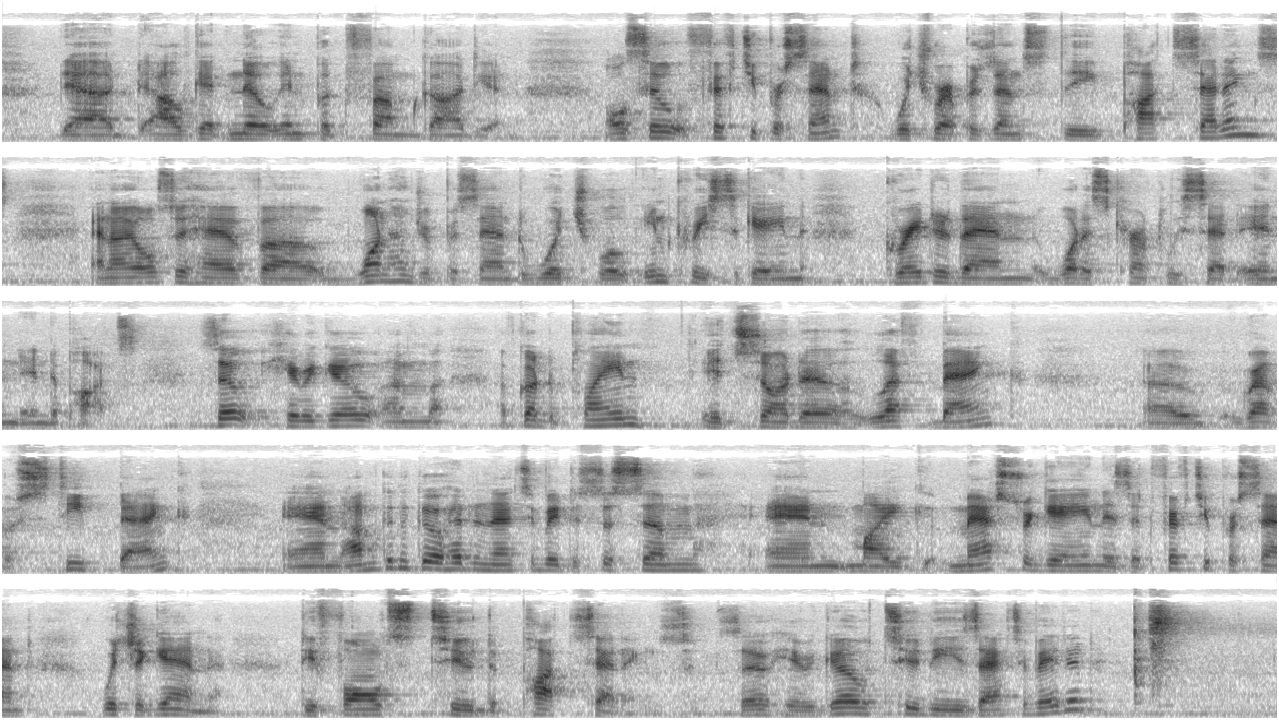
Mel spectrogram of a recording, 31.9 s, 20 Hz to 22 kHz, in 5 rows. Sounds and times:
Speech: 0.3 - 31.1.

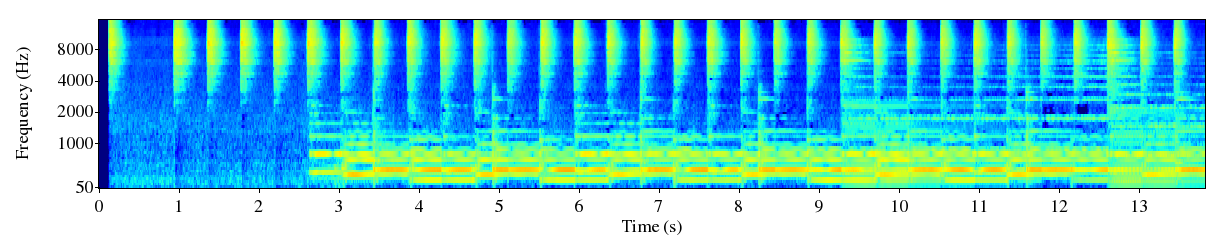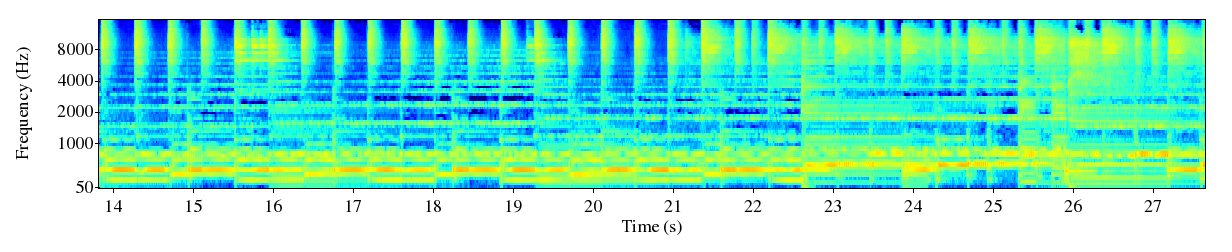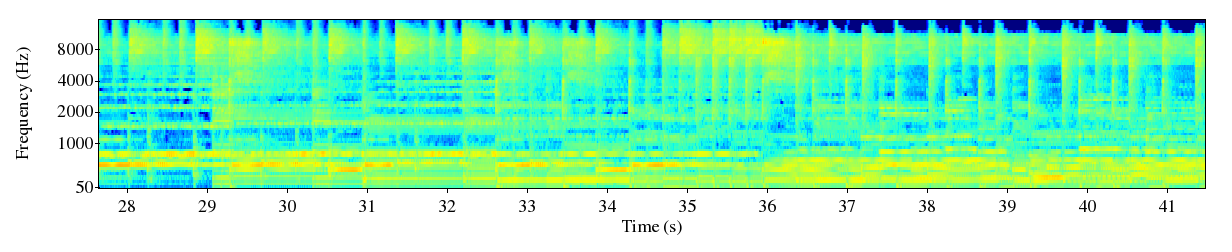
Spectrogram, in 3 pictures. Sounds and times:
Inside, small room: 0.1 - 41.4
Guitar: 2.6 - 41.4.

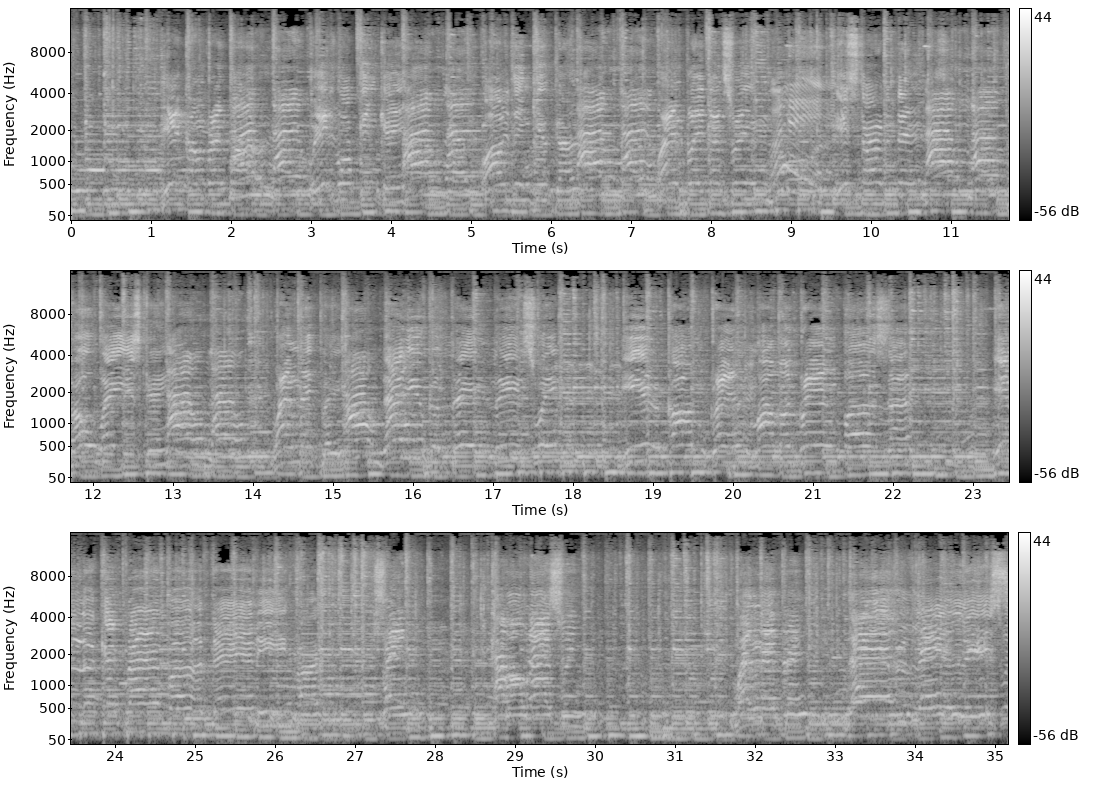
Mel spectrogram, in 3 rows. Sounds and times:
Bluegrass: 0.0 - 35.1
Guitar: 0.0 - 35.1
Ukulele: 0.0 - 35.1
Singing: 1.1 - 22.3, 23.3 - 28.0, 28.6 - 30.0, 31.7 - 35.1.

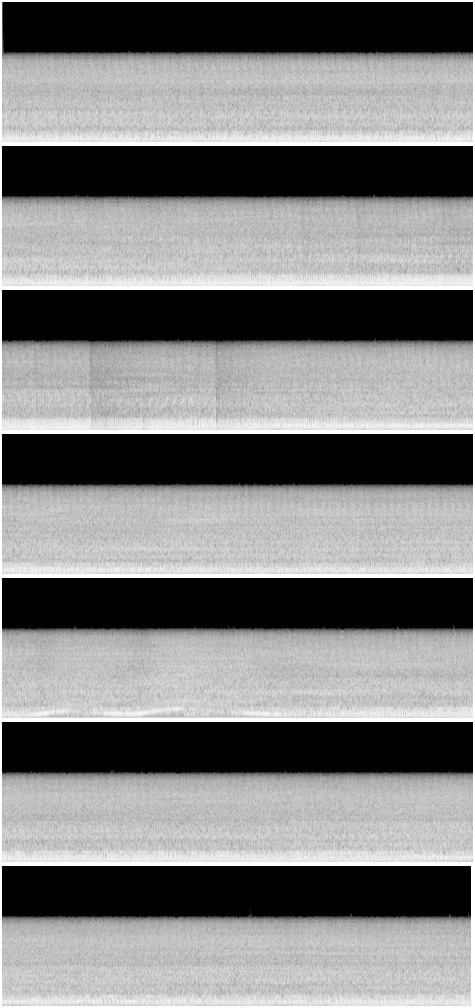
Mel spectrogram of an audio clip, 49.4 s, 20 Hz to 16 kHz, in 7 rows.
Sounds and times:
Medium engine (mid frequency): 0.0 - 49.4.

